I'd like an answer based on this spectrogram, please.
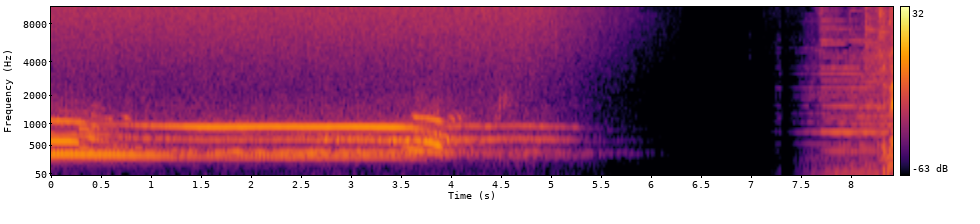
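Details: Pack of gray wolves howling in Yellowstone National Park, several smooth sustained voices layered at different pitches with slight wavering bends, fading into silence, followed by music.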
